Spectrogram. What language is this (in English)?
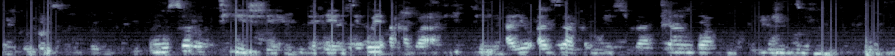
Kinyarwanda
